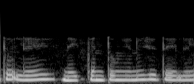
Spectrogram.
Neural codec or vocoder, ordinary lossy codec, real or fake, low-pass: none; none; real; 3.6 kHz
